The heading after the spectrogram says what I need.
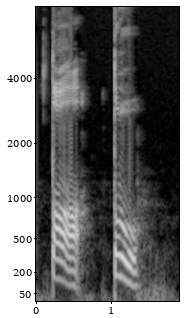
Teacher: Pangkal lidah ni akan naik meninggi. Dan hasil yang keluar ialah suara yang tebal. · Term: isti'la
